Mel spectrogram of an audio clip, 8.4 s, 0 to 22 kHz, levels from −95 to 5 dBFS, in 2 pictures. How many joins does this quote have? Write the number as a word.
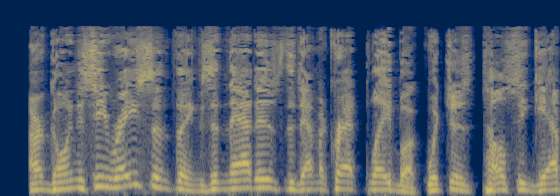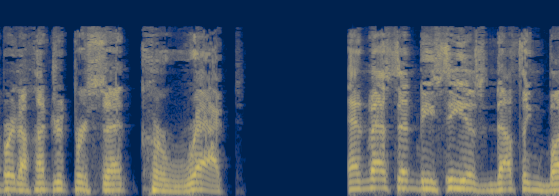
zero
